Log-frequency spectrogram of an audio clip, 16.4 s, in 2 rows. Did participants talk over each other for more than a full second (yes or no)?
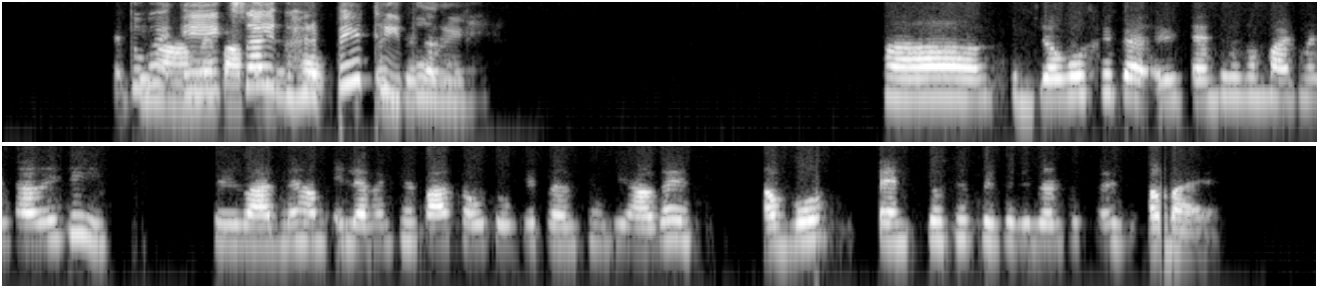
yes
